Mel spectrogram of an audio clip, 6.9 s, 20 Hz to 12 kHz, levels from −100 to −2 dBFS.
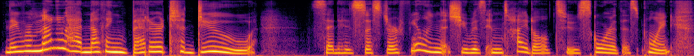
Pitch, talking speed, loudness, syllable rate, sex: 260 Hz, 180 wpm, -15 LUFS, 5.1 syllables/s, female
